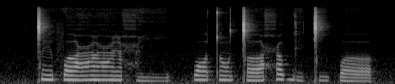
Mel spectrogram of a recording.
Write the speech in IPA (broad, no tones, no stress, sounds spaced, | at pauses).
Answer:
ǀ ĩ f ʌ ʕ ə̃ ʕ ĩ ħ i̤ | p ɔ t ɔ̃ ǀ ʌ ħ ʊ ɡ e̤ ǀ i̤ p ʌ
